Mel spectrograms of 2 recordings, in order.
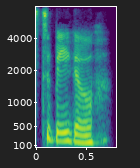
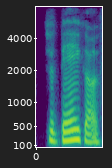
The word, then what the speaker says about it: Tobago: Tobago. Am I saying that right? – It's Tobago. – Tobago. Thank you.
